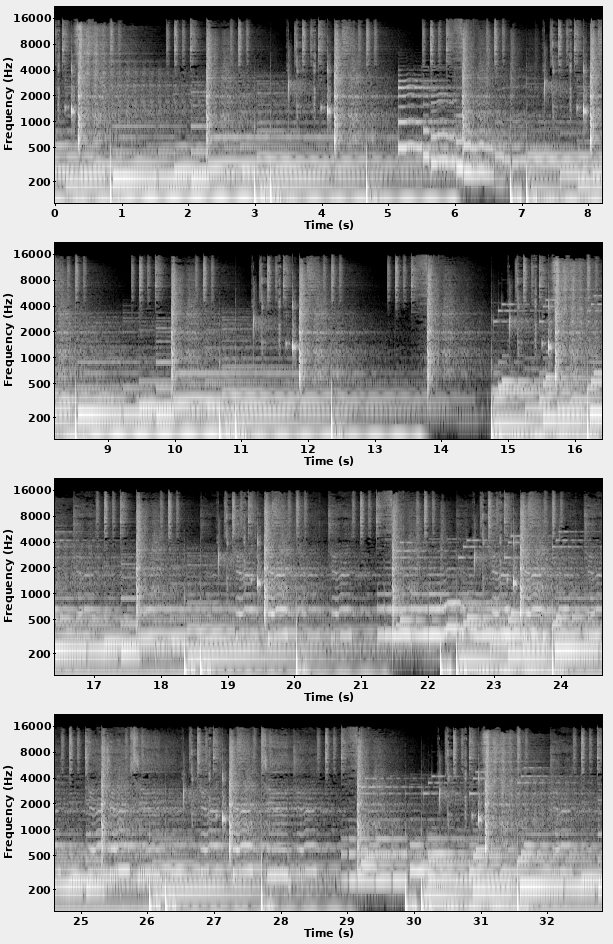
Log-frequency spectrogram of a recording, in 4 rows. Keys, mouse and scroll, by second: 0.0-0.6 typing, 2.0 b, 2.3 7, 2.8 Right, 3.0 Return, 4.8 click, 5.0-6.6 typing, 7.7 Return, 8.1-9.0 typing, 9.9 Return, 10.1-14.3 typing, 12.0 Return, 13.1 Return, 16.4 click, 16.7 Return, 17.1-20.9 typing, 22.1-26.4 typing, 23.1 Return, 23.7 Return, 27.9-31.0 typing, 31.6-32.8 drag.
